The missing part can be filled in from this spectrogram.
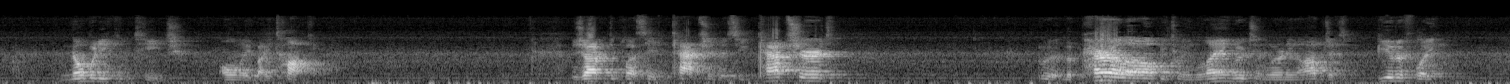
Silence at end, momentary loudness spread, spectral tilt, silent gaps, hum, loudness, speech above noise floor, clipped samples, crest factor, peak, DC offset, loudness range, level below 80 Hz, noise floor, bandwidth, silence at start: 0 s; 26 LU; -3.5 dB/octave; none; none; -16 LUFS; 23 dB; under 0.1%; 18 dB; 0 dBFS; under 0.1%; 9 LU; -44 dBFS; -39 dBFS; 11 kHz; 0 s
